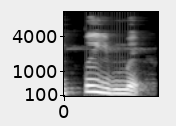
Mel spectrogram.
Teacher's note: மேலிதழும் கீழிதழும் பொருந்துறதுனால ஏற்படக்கூடியது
